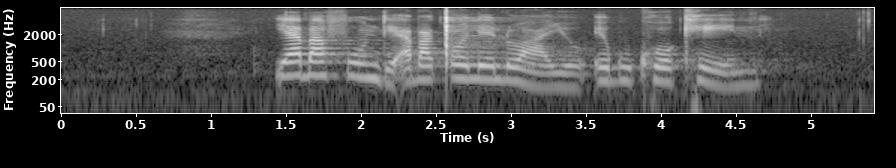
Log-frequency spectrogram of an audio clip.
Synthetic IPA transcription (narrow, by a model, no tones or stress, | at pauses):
jaɓafundʱiʔaɓaǃɔlɛlwajɔʔek̬ukʰɔkʰeːni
